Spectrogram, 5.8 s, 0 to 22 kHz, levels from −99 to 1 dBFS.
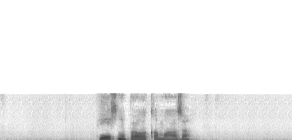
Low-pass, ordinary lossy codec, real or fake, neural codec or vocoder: none; none; fake; codec, 16 kHz, 1.1 kbps, Voila-Tokenizer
